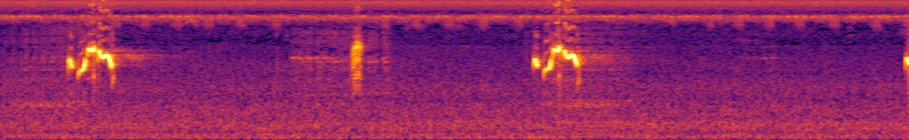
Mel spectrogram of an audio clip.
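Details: Sooty-headed bulbul used as a decoy, calling a rival to draw in wild birds: a short, chuckling, fluty phrase repeated twice roughly three and a half seconds apart, a single sharp chip between them, under constant high electronic hiss.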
